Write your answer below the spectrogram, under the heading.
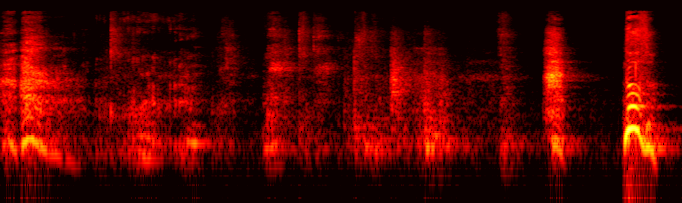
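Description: Pekingese dog growling in a string of short, rough bursts, then giving two short loud barks about half a second apart near the end.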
